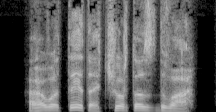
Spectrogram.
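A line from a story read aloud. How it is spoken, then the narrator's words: Grumbling mutter. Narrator (Russian): буркнул Граймс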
